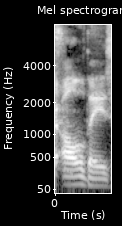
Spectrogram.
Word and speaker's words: Aldi: No, it's probably Tesco first, then Lidl, then Aldi's, then How do you say that one? – Aldi.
